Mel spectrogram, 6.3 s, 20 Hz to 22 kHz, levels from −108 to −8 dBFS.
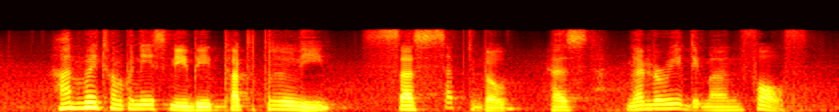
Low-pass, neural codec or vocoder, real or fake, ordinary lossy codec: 7.2 kHz; codec, 16 kHz, 0.5 kbps, X-Codec, HuBERT features, trained on general audio; fake; none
